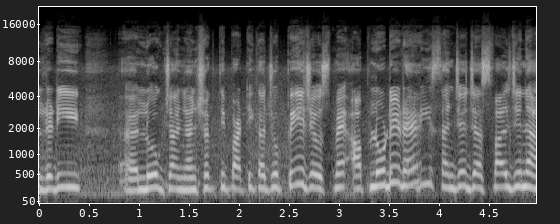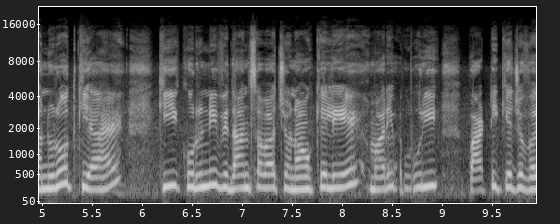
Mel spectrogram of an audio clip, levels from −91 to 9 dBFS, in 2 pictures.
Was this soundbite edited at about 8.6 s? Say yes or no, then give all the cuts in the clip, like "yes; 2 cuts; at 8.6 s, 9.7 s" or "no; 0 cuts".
yes; 2 cuts; at 3.9 s, 8.6 s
